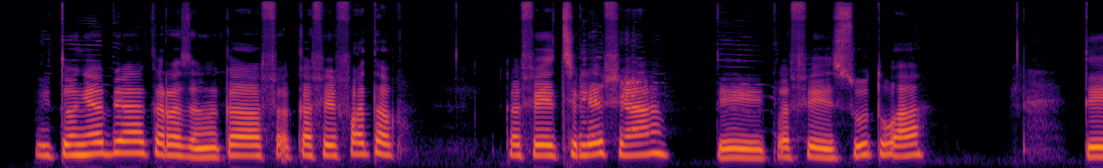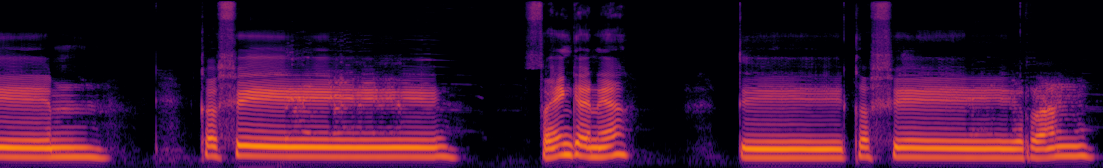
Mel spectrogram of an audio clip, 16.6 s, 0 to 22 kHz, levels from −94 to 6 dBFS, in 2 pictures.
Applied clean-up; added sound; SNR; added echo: neural mask model DeepFilterNet 3.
